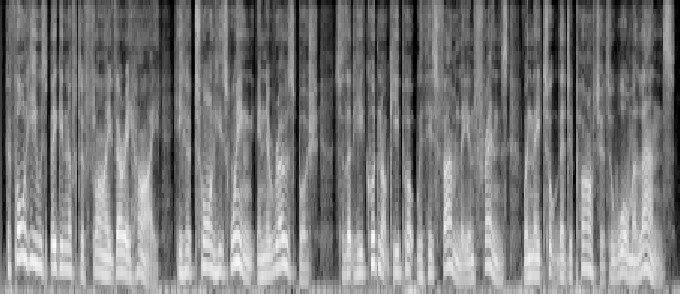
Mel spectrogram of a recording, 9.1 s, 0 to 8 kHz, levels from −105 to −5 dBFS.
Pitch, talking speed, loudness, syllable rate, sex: 150 Hz, 245 wpm, -19 LUFS, 5.9 syllables/s, male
